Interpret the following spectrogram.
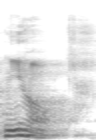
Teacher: The first syllable turns into second tone. Sequence 3+3 बन जाता है 2+3।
